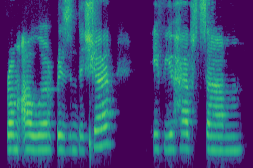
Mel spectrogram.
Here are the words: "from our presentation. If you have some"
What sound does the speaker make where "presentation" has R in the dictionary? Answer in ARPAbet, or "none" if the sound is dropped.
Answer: R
